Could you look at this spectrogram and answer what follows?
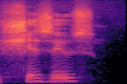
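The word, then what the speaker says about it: Shih Tzu: Do you ever have any Shih Tzus? Did I pronounce that right? – Yeah, you got it.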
